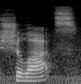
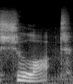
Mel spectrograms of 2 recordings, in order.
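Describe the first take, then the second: First: The word is said in the speaker's usual accent. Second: The word is said in a fancy imitated accent.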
